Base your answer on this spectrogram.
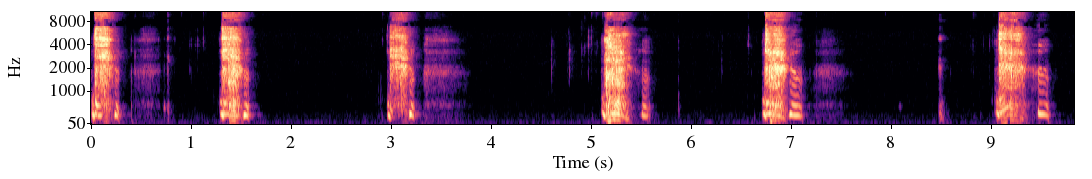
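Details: Person with a cold and allergic rhinitis, runny and stuffy nose and fever for five days: six separate explosive sneezes, each with a sharp onset fading quickly, in a quiet room.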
